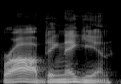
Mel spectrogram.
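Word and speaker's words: Brobdingnagian: This is the second time you've done this to me, and I'm telling you, I looked it up on YouTube. It's pronounced bra ding negian.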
